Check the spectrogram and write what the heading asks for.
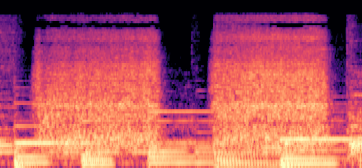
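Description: A person slurping instant soba noodles, in two long slurps with a short break about a second in. Background music with steady low notes plays underneath.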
